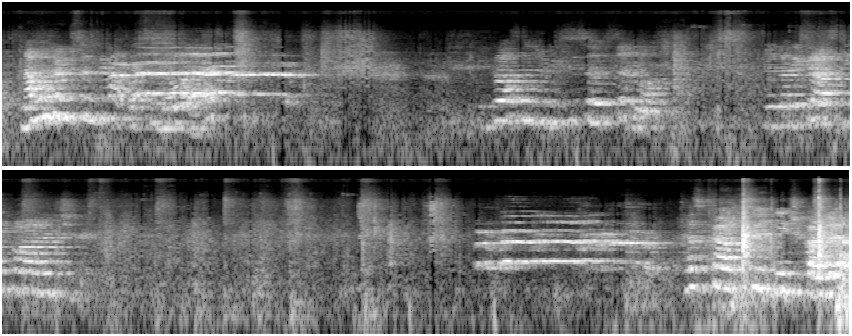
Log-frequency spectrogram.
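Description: A rooster crows several times in a timbered medieval village near Bystřice nad Pernštejnem, its drawn-out harmonic calls rising over soft background chatter and people talking.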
